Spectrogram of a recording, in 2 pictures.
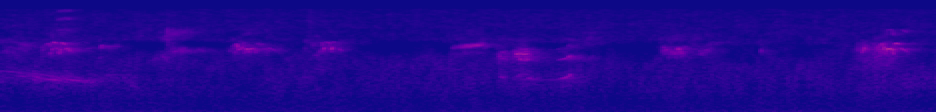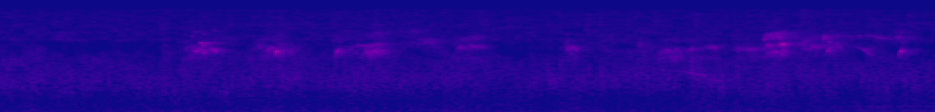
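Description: Birds calling and chirping: many short, high chirps scattered throughout, with a couple of lower calls, one falling in pitch near the start and another about four seconds in. Faint overall.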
